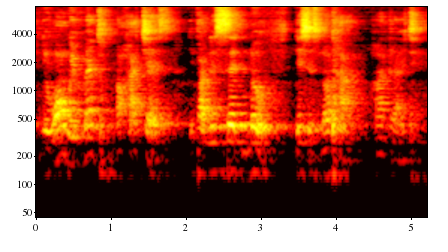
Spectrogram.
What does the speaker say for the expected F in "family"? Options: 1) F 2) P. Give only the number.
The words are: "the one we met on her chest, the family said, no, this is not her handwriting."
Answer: 2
